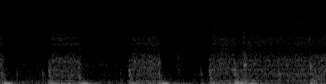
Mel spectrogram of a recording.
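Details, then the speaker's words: BMW E46 330i sunroof after a failed reset/recalibration attempt: short motor whirs start and cut off three times in a few seconds, never a full run. The motor keeps stalling before the roof is forced shut. "nope Okay She's Tight she's shut the recalibration did not work you guys saw a little bit of the symptom like"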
